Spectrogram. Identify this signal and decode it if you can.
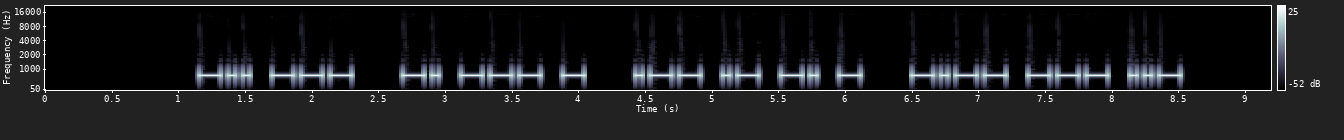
Morse code, heard as a keyed tone, about 22 wpm, 700 Hz. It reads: DO NOT WANT YOU
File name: practice / 22wpm / Build A Phrase - 5-Word Phrases - 22wpm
